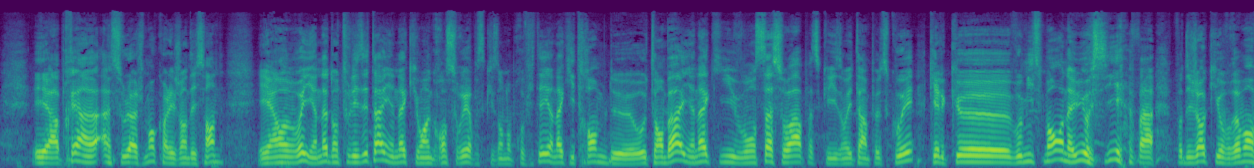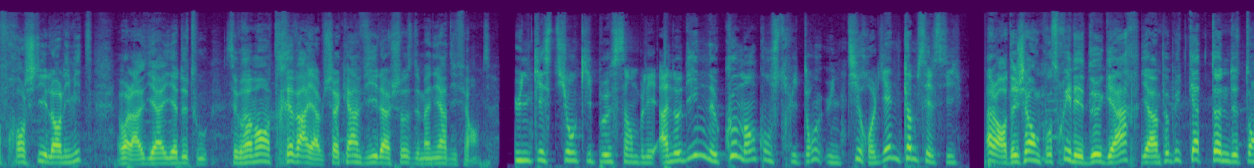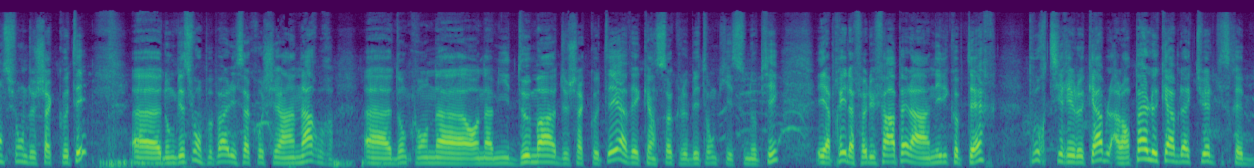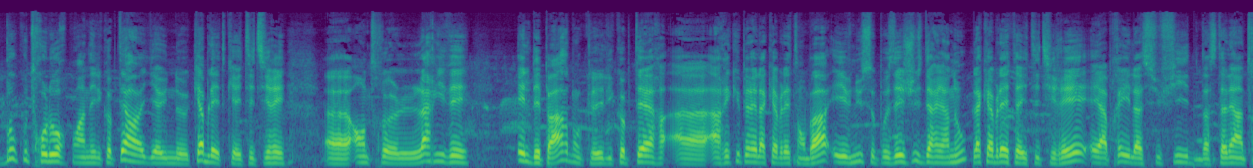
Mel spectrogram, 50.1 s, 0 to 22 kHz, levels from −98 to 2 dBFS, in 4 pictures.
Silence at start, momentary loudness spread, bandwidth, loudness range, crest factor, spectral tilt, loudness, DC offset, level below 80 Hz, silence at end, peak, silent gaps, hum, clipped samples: 0.05 s; 10 LU; 16.5 kHz; 4 LU; 16 dB; -4.5 dB/octave; -21 LUFS; under 0.1%; -58 dBFS; 0 s; -4 dBFS; 17.55-17.60 s; none; under 0.1%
